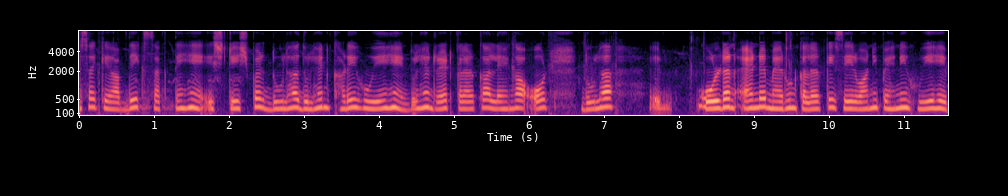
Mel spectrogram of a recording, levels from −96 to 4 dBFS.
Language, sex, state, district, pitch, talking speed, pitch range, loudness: Hindi, male, Uttar Pradesh, Jalaun, 225 Hz, 155 wpm, 210-245 Hz, -24 LUFS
